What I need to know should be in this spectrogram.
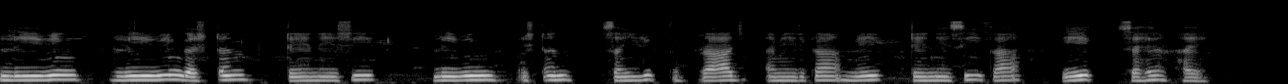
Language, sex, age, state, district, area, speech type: Hindi, female, 60+, Uttar Pradesh, Hardoi, rural, read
